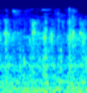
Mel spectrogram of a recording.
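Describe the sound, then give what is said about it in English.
A fleet of Boston Dynamics robot dogs walks, making a faint, dense, continuous patter of many overlapping footfalls with no clear single steps. “Boston Dynamics has developed robot dogs. This is a fleet of robot dogs.”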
